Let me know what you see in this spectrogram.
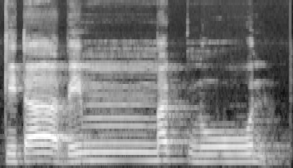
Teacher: یہاں پر کاف کو ہلانا نہیں کیونکہ یہ حروف قلقلہ میں سے نہیں ہے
